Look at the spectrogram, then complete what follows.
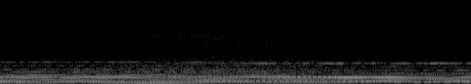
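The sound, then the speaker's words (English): A steady, rushing wash of waves breaking on rocks at a barrier in the water about 100 yards away that protects an island, holding an even loudness throughout, with a low sustained hum running underneath and no voices. “Listen to the waves as they break on the rocks.”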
